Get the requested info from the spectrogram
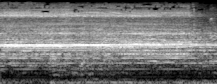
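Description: Arena buzzer horn sounding one long steady tone for about two seconds, then cutting off, over a low crowd murmur in the gym.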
